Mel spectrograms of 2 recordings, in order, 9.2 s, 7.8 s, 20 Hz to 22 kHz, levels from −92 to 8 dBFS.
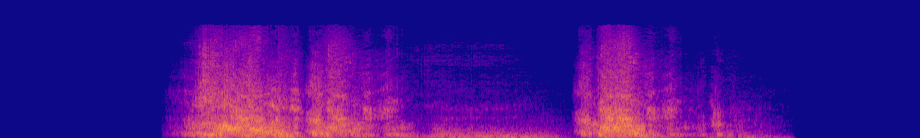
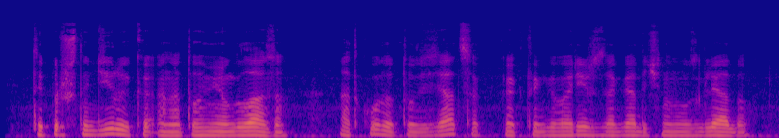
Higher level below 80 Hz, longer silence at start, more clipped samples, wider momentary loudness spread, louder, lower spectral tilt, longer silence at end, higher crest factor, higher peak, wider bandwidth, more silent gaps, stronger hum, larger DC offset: first, -44 dBFS vs -68 dBFS; first, 1.8 s vs 0.35 s; neither; first, 22 LU vs 10 LU; first, -26 LUFS vs -40 LUFS; about the same, -7 dB/octave vs -7 dB/octave; first, 1.55 s vs 0.1 s; about the same, 18 dB vs 20 dB; first, -10 dBFS vs -20 dBFS; about the same, 10.5 kHz vs 11 kHz; neither; neither; neither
